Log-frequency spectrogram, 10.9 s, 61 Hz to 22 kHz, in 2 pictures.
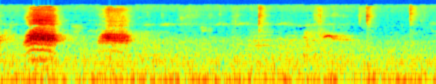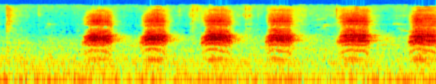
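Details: Crows on a wooded hill in Seongbuk-dong, Seoul: harsh, broad cawing in two bursts, two caws near the start, then six evenly spaced caws about every 0.8 seconds after a quiet gap, with faint higher birdsong in between.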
